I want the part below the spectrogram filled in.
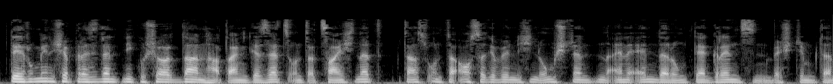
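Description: A man's voice: lowish voice, creaky, darkish tone, slightly rough. A man reading a scripted radio news bulletin in a formal, factual manner. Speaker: newsreader.

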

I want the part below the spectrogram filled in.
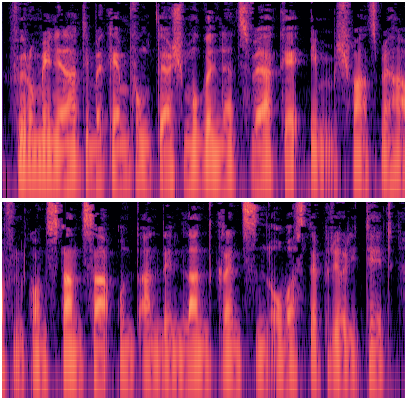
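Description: A man's voice: sits low, little pitch movement, measured pace, gravelly, few pauses, darkish tone. A man reading a scripted radio news bulletin in a formal, factual manner. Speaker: newsreader.

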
